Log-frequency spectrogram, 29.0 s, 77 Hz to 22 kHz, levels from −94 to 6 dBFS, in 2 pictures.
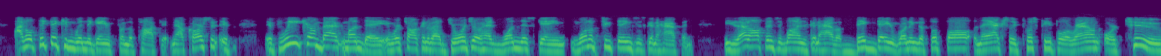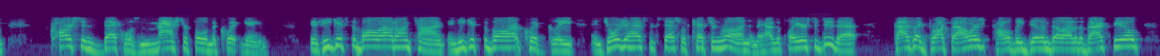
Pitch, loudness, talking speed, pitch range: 165 Hz, -23 LUFS, 225 wpm, 145-185 Hz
